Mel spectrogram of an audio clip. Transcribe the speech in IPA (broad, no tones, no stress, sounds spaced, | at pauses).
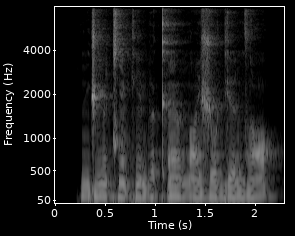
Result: n d͡ʒ ĩ ʊ̯ t͡ɕ ɛ̃ kʲ ɛ̃ b œ kʼ ɛ̃ ʊ̯ n ɑ̃ ɪ̯ ʒ o ɡʲ œ n z ɑ̃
